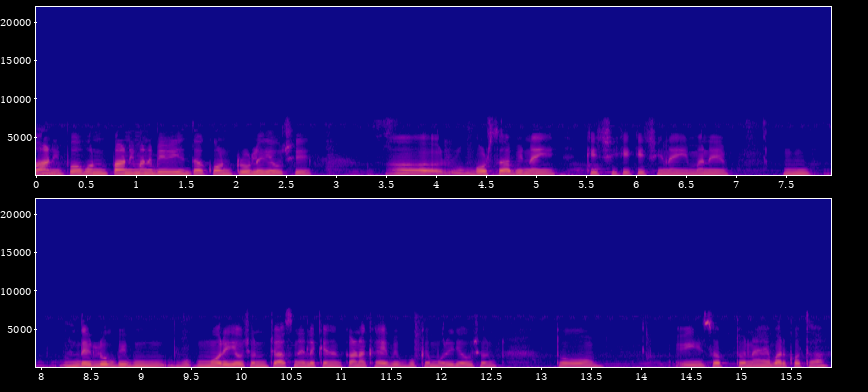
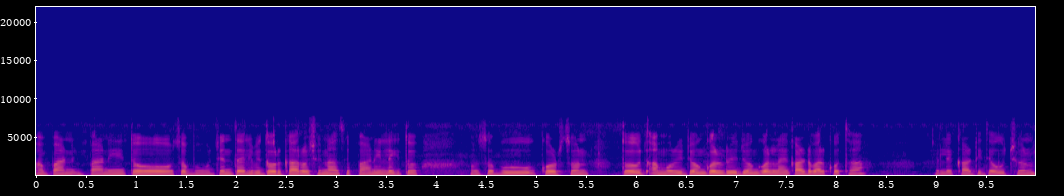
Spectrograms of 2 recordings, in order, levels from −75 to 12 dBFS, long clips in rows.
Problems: background sounds at intervals, background conversations at intervals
